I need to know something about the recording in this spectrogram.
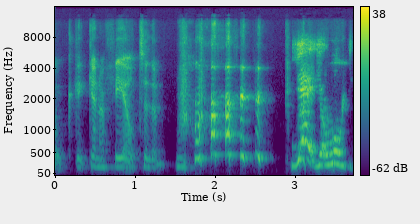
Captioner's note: laughs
